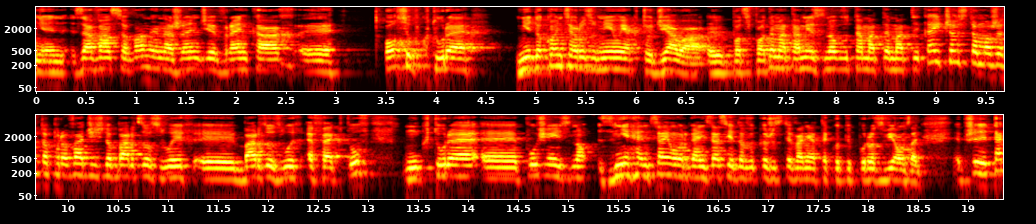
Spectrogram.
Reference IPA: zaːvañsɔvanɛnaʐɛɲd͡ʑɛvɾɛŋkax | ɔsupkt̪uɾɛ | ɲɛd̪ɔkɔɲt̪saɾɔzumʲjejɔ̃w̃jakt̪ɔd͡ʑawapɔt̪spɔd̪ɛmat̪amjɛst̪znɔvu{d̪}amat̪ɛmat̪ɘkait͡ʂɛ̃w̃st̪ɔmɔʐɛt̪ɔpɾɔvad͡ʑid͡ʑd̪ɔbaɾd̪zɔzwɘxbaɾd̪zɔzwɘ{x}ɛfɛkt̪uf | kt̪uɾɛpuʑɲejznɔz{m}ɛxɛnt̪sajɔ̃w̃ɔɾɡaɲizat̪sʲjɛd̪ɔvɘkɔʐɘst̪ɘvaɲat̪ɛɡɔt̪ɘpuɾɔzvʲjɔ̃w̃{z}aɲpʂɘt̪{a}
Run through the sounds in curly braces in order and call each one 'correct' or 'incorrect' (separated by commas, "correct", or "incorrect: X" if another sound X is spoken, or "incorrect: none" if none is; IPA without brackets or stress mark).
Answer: incorrect: t̪, correct, incorrect: ɲ, correct, correct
